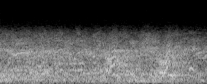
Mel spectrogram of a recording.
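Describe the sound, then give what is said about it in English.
A dog barks repeatedly amid a loud hubbub of people talking over it, continuous and busy throughout. “He's a smart dog. I'll get him. Oh, don't worry. Whose dog do you suppose that is?”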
